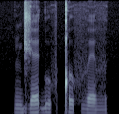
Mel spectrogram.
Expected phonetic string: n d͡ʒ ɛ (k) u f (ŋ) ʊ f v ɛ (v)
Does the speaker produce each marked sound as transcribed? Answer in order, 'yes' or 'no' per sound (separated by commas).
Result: no, no, yes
